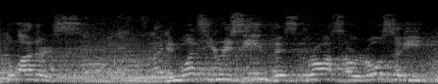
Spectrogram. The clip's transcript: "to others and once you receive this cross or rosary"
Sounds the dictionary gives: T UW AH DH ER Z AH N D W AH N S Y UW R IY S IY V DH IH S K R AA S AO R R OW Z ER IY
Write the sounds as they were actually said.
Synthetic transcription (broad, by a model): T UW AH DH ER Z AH N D W AH N S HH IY R IY S IY V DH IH S K R AA S AO R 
